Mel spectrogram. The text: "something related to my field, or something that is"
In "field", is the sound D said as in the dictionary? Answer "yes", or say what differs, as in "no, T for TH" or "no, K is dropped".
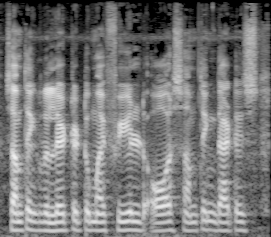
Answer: yes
